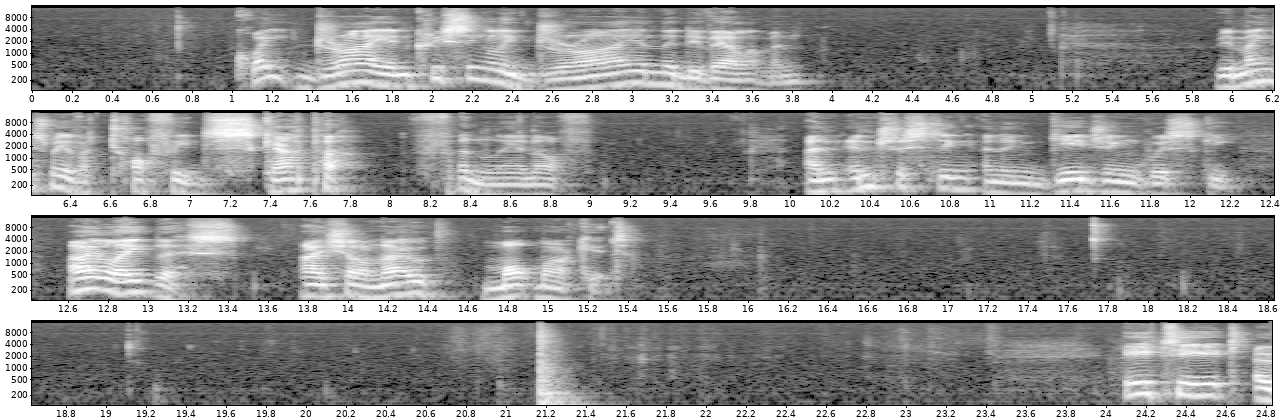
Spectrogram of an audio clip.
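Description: A middle-aged man talks calmly and close to a microphone, with pauses.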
